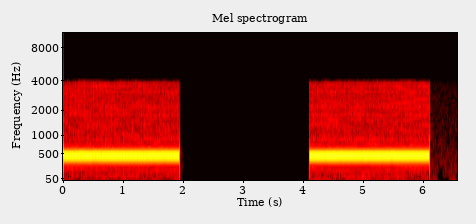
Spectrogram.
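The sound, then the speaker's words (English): A telephone tone follows a failed call: two long, steady beeps at one even pitch, each lasting about two seconds, separated by a gap of silence, with no voices. “Well, it dropped me. It said the call was not answered or it failed.”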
